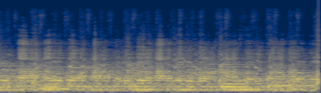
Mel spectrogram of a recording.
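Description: Semi-hollow electric bass played fingerstyle, moving through low notes, together with trombone in a bass-and-trombone duo.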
